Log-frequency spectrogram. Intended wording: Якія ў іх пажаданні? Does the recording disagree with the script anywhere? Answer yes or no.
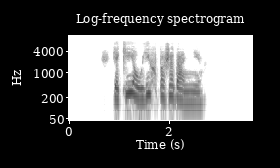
no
